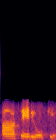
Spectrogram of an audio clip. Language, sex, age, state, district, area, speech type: Tamil, female, 18-30, Tamil Nadu, Pudukkottai, rural, conversation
